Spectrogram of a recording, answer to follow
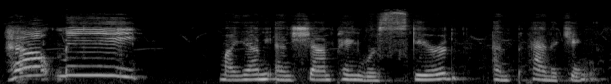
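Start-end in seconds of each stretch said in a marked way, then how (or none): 0.1-1.4 very high, drawn-out cry for help; screamed plea. Acted. June snatched by a hummingbird, screaming. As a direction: scream for rescue at high pitch. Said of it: "June screamed".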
